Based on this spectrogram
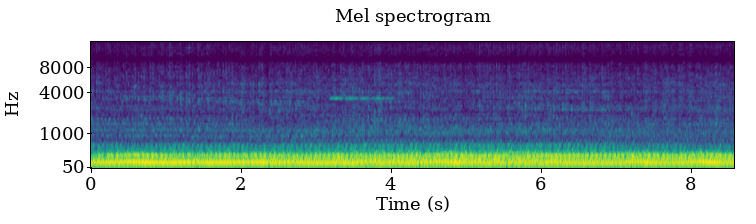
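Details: Freshly rebuilt Triumph TR6 six, head shaved 60 thou (about 8.4–8.5:1 compression), after first start, warmed up, chokes off, distributor slightly adjusted: even, steady low drone, constant pitch, no knocks or misses; normal warm idle.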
